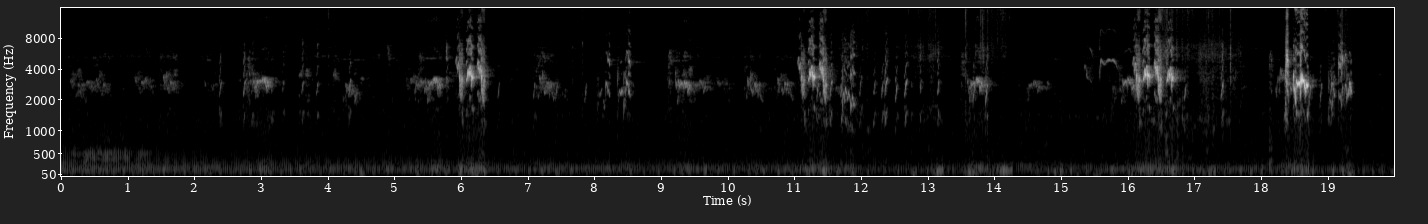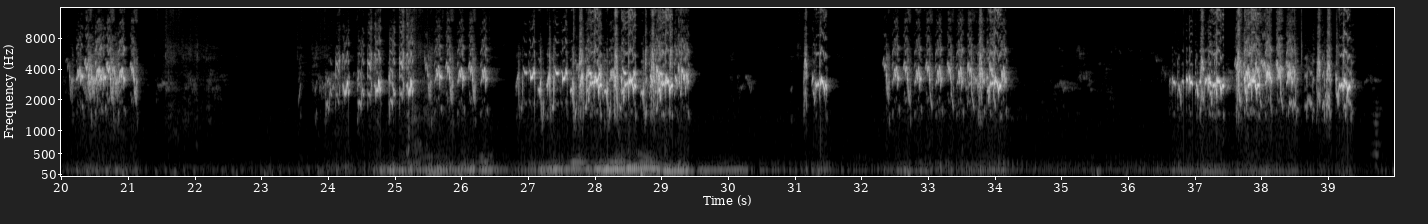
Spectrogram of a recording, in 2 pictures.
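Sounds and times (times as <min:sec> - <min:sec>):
bulbul chirping and chattering: 0:23.6 - 0:29.6.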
